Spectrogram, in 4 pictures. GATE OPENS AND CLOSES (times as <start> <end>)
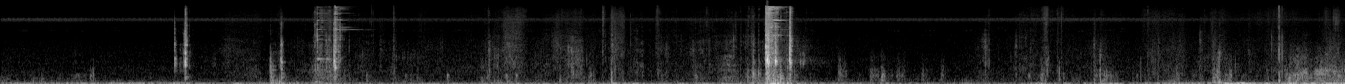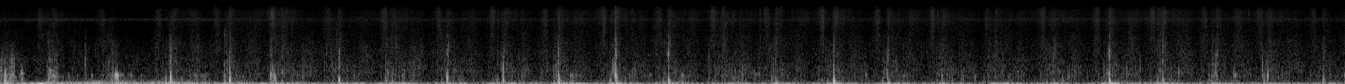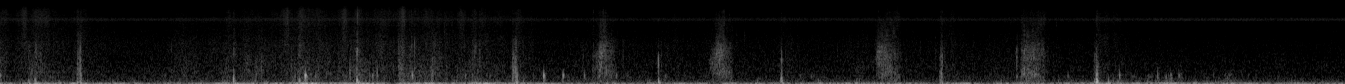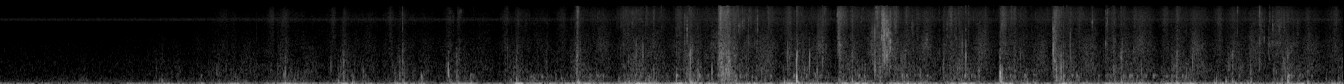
2.7 3.8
